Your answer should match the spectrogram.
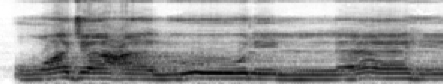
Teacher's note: یہاں پر اللہ کے لام سے پہلے لام کے نیچے زیر ہے تو اللہ کے لام کو باریک پڑھیں گے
